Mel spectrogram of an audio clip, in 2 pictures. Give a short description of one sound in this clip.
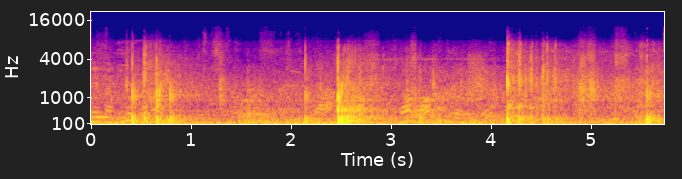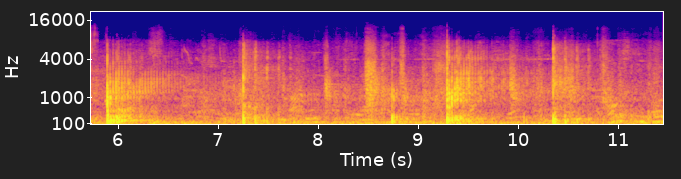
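A ball bounces on a hard court.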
